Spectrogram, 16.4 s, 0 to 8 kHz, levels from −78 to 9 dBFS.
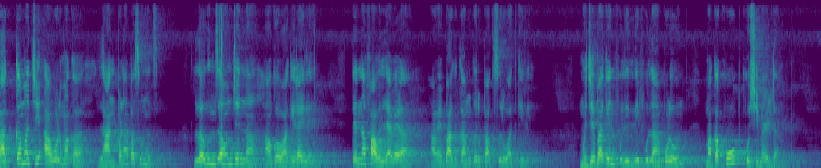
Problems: none marked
